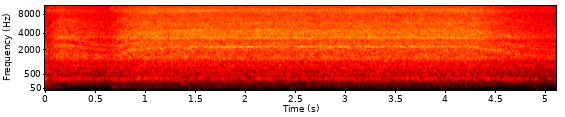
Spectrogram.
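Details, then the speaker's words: Hoover Turbopower 2 motor after bearing oiling, running with the covers off: a loud, steady high-pitched rush with a thin even whine and no hunting, much smoother than before. "So it's still very loud, but it does sound a hell of a lot more like a Turbopower 2 should sound."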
